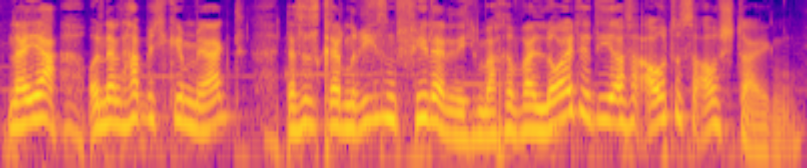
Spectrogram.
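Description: A man's voice: high-pitched, animated, fast talker. A man with a cold co-hosting a radio show, telling rambling, self-mocking anecdotes in casual banter. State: has a cold, congested. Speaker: radio co-host. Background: faint music.

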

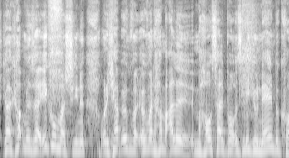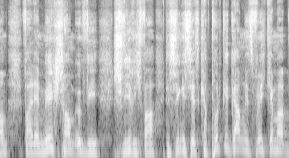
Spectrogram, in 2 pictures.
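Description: A man's voice: high-pitched, very fast, few pauses. A middle-aged man in casual podcast chat, telling rambling sarcastic stories and swearing casually. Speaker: podcast host. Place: Cologne.

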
